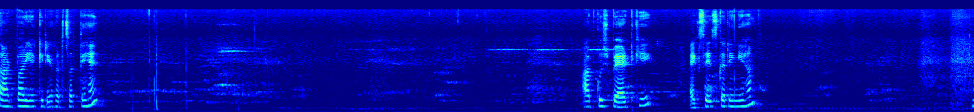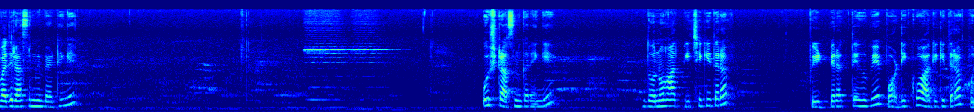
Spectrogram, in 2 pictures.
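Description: A young woman speaks calmly in short phrases, giving instructions.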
